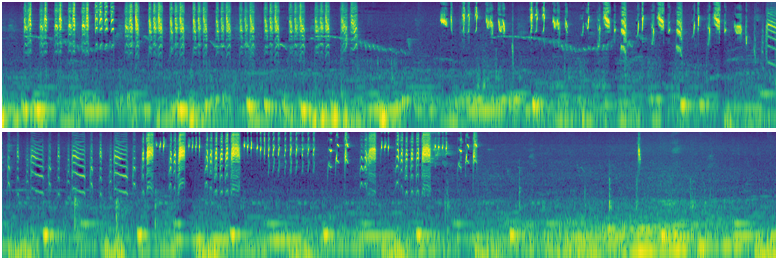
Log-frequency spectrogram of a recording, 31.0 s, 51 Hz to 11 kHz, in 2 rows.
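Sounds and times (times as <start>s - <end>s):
bird scratchy chattering song: 0.4s - 7.5s, 8.8s - 25.3s.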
